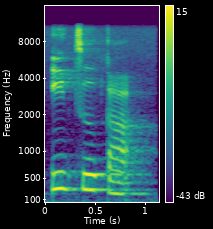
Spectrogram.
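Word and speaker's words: 五日: Itsuka, itsuka.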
